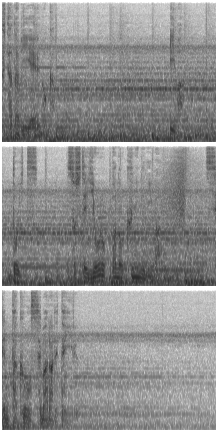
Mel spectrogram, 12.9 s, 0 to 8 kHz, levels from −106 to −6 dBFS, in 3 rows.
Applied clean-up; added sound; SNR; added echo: none; Cricket; 19 dB; none.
